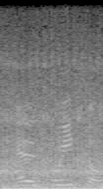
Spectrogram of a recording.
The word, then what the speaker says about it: El Tuito: How do you pronounce it? El Tuito.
